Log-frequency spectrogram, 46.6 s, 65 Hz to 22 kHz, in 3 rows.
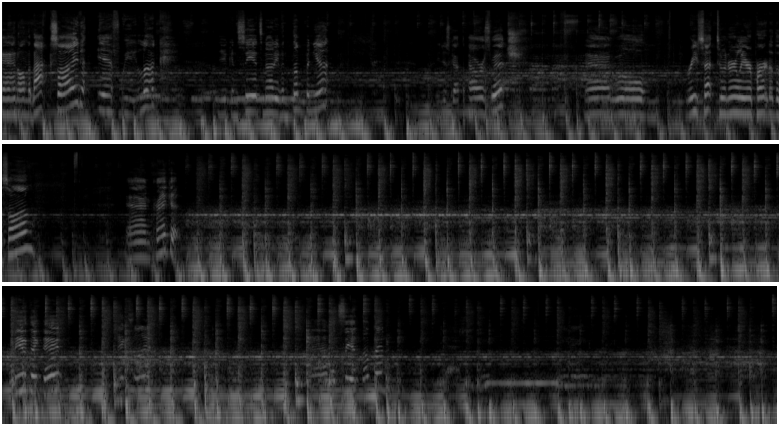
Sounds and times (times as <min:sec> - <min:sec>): Speech: 0:00.0 - 0:03.4, 0:04.3 - 0:06.6, 0:08.7 - 0:10.4, 0:13.7 - 0:16.2, 0:18.0 - 0:19.1, 0:31.3 - 0:32.3, 0:33.3 - 0:34.2, 0:37.2 - 0:38.8, 0:39.9 - 0:40.4
Music: 0:00.0 - 0:46.5.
